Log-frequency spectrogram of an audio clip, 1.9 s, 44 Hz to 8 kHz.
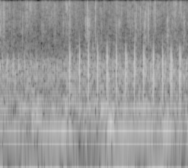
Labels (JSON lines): {"label": "anthrophony, boat engine", "recorder": "SoundTrap 500"}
